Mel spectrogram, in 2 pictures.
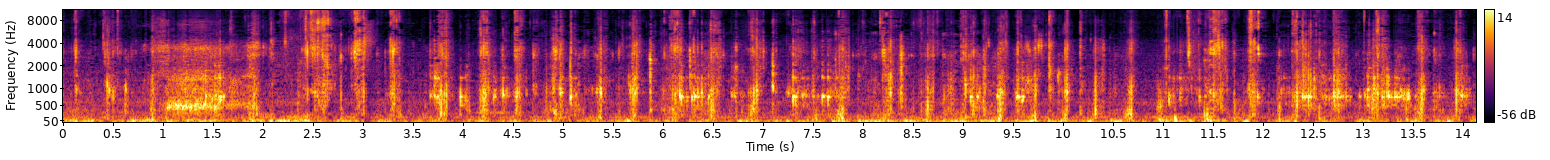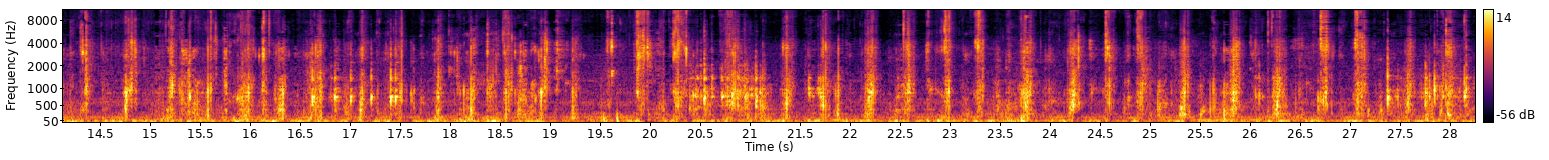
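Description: Close-miked crunching and chewing of raw red chili peppers, dense rapid crunches throughout.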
